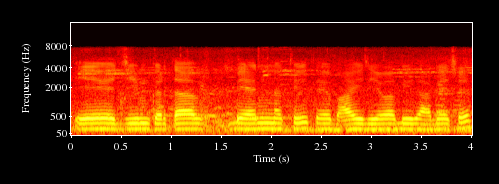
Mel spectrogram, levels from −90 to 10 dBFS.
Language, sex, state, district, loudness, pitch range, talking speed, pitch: Gujarati, male, Gujarat, Gandhinagar, -15 LUFS, 140-145 Hz, 165 wpm, 140 Hz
